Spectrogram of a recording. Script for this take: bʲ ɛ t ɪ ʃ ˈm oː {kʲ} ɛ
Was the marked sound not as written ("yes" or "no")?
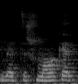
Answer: no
